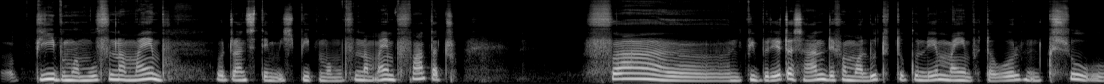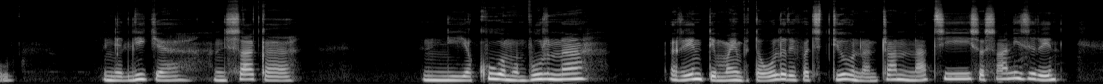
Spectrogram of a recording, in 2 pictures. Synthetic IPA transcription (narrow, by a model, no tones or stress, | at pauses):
b̥ibimamufunəmajmbu̥ | uɦaʈ͡ʂant͡sid̪emisi̥b̥ibimamufunəmajmbu̥fant̪aʈ͡ʂu̥ | fa | nib̥ibiɾeʈ͡ʂəzanirefəmalut̪u̥t̪ukunwemajmbud̪̥awoluniki̥su | nialikʲənisakə | niakʰuamambuɾunə | renid̪emajmbud̪̥aoluɾefət͡si̥d̪̥uvanənʈ͡ʂaninat͡sisasaniziɾeni̥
